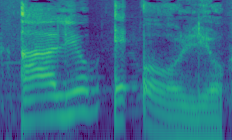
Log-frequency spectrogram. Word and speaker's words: aglio e olio: And the traditional way of pronouncing that dish is from our friend Julien. – Right. – Olio, aglio e olio, spaghetti, aglio e olio.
